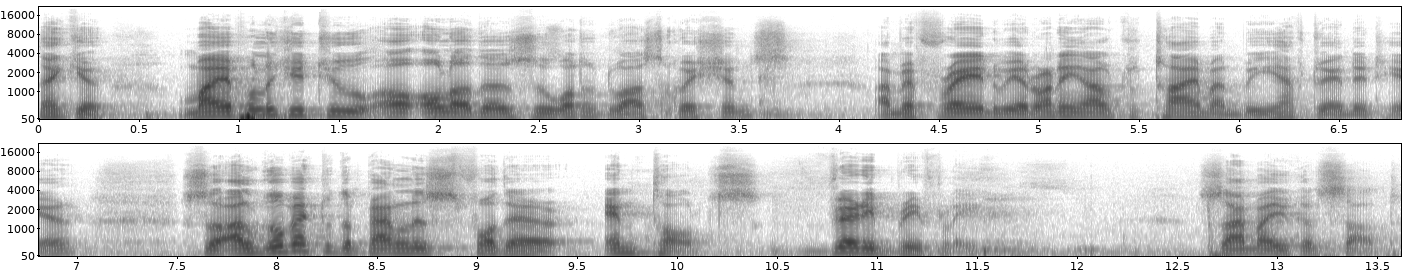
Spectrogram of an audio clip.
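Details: Adult man speaking; normal voice.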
